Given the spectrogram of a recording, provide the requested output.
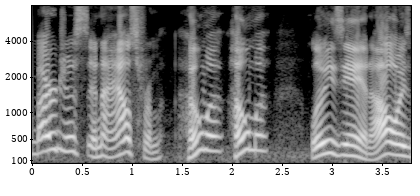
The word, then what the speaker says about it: Houma: Greg Burgess in the house from Houma, Louisiana. I always mispronounce it. I think it's Houma.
